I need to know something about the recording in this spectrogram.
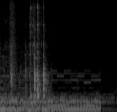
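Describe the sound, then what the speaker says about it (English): Typing on a computer keyboard gives a quick flurry of close key clicks lasting about a second, followed by a low steady hum. "Really hate manually typing IDs."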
